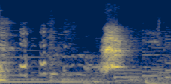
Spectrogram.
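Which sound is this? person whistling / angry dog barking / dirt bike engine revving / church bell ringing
angry dog barking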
